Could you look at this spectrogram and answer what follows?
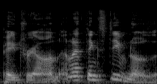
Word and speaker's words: Patreon: Steve insists on calling it Patreon, pronouncing it that way. I think America knows and the world knows it's pronounced Patreon, and I think Steve knows it.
